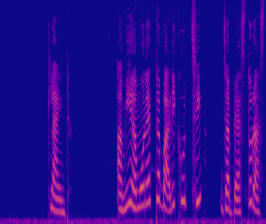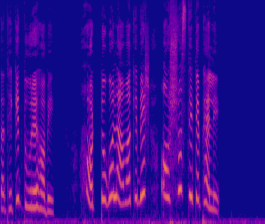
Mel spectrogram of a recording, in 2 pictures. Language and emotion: Bengali, fearful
